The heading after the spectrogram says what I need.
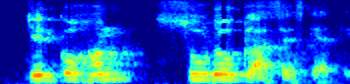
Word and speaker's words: pseudo: ठीक है, ये सूडो क्लासेस आ जाती है, इसका पी नहीं प्रोनाउंस करना। ठीक है, इट इज सूडो क्लासेस।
